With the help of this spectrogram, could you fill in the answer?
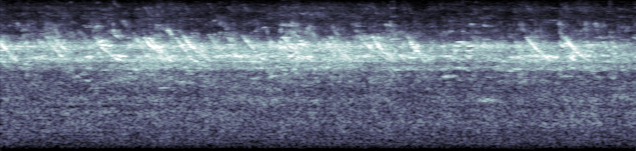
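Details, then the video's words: Flock of red-winged blackbirds singing a steady, dense chorus of overlapping high chirps, whistles and buzzy trills without pause; a mourning dove is also present. "Flock of Red-Winged Black-Birds Singing"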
